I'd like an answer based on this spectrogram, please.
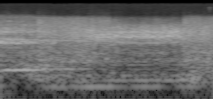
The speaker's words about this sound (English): brakes hard. The cruiser rear-ends him.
